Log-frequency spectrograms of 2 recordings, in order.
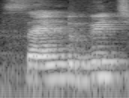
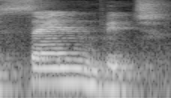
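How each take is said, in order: First: The d sound is pronounced in the middle. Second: The d sound is left silent in the middle. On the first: The speaker calls it wrong. "काफी लोग उसको गलत बोलते हैं, सभी लोग इसका साउंड क्या करते हैं" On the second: The speaker calls it right. "डी silent होता है"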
